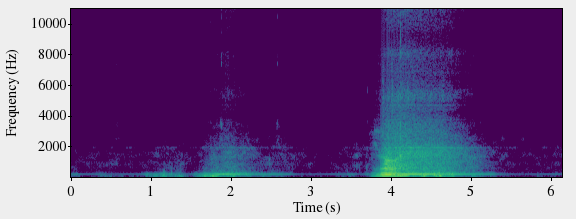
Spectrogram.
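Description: A man's wordless vocal sounds, close to the microphone: a quiet murmur about two seconds in, then a louder drawn-out 'um' about four seconds in that fades away, over a faint steady electrical hum.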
